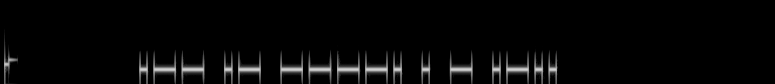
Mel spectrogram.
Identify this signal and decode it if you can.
Morse code, heard as a keyed tone, about 17 wpm, 700 Hz. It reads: WA9ETL
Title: USA Call Signs 17wpm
